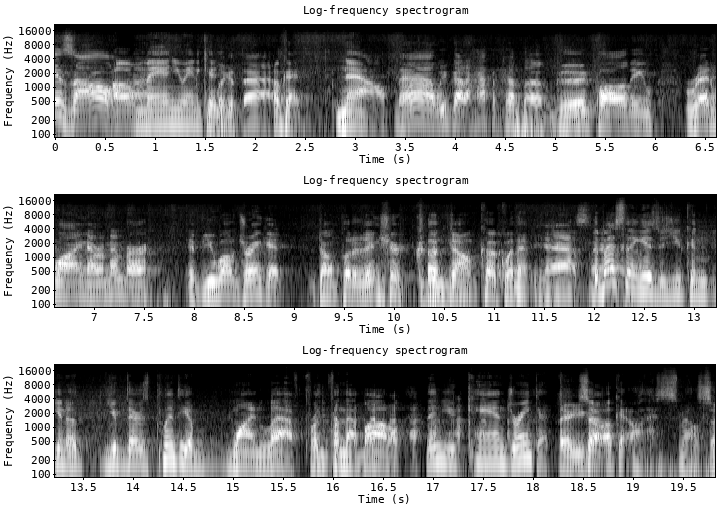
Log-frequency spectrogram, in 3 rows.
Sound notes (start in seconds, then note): 16.3 laugh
